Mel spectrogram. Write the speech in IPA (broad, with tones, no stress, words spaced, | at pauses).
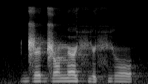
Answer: ɖ͡ʐe˦ɖ͡ʐɔ˦nɜ˦fʲɒ˨ fʲo˦˨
